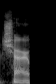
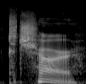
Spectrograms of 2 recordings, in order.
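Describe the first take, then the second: First: The word starts without a T sound. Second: The word starts with a T sound. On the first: "It might just be Char" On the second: "I'm pronouncing the T"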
